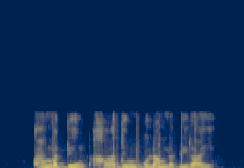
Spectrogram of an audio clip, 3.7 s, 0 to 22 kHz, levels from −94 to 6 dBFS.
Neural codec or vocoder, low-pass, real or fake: codec, 24 kHz, 3 kbps, HILCodec; 7.2 kHz; fake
